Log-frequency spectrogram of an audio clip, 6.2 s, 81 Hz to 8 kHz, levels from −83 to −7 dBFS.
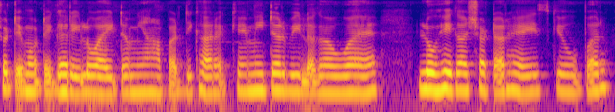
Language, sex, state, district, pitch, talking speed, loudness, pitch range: Hindi, female, Gujarat, Valsad, 190 Hz, 185 wpm, -17 LUFS, 180-200 Hz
